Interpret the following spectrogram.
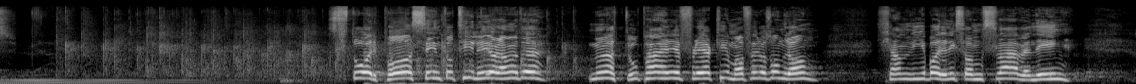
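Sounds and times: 
audience applause: 0:00.6 - 0:06.4
speech: 0:03.5 - 0:08.2, 0:08.8 - 0:10.8.

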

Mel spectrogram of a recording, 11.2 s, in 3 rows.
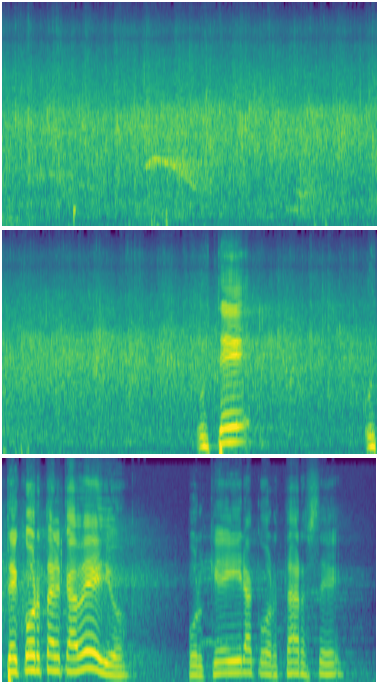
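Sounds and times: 
audience applause: 0:00.0 - 0:07.8
speech: 0:05.7 - 0:06.4, 0:07.4 - 0:11.0.

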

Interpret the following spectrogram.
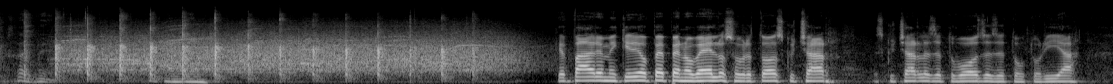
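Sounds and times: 
applause: 0:00.0 - 0:05.5
speech: 0:00.2 - 0:00.8, 0:05.6 - 0:10.9.

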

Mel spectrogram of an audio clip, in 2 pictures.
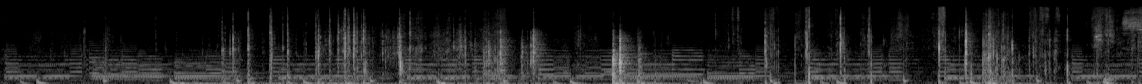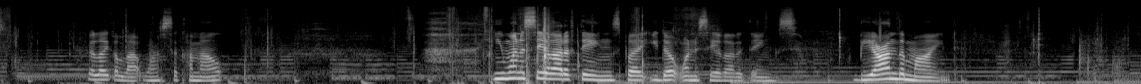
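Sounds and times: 
tarot cards shuffling: 0:00.5 - 0:18.6, 0:21.0 - 0:22.8
speech: 0:12.3 - 0:13.9, 0:16.4 - 0:21.0.

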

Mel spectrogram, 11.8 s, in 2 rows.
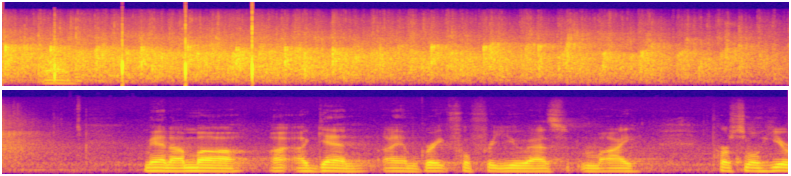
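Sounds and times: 
audience applause: 0:00.0 - 0:06.2
speech: 0:07.0 - 0:11.8.

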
